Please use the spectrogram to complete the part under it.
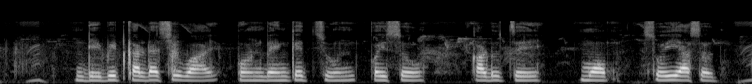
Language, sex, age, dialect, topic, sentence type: Marathi, male, 18-24, Southern Konkan, banking, statement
